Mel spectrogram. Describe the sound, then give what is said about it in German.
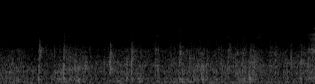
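Footsteps of a person following someone's steps walk at a steady, even pace, each step a soft but distinct tap over a continuous low background rumble, no one speaking. “Ich folge deinen Schritten.”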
